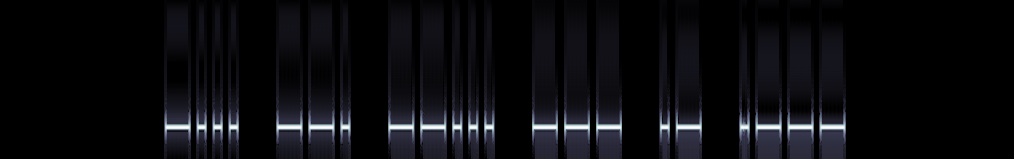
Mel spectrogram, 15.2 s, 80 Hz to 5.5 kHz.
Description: Morse code, heard as a keyed tone, about 10 wpm, spaced as for 8 wpm, 600 Hz. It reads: BG7OAJ
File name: Callsigns-10-8wpm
